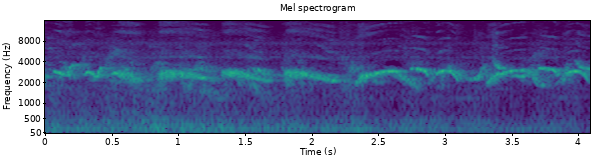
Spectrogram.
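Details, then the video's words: Chinese hwamei, an old bird caught in the wild, delivering rapid rolling whistles in a near-continuous stream of wavering, slurred notes with only short pauses. "Họa mi già rừng chất giọng cực hay. tốc độ mỏ nhanh"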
